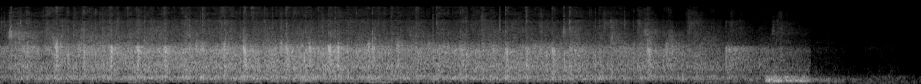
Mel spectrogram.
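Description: Congregation applauding: dense clapping that holds steady, then dies away about eight seconds in.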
